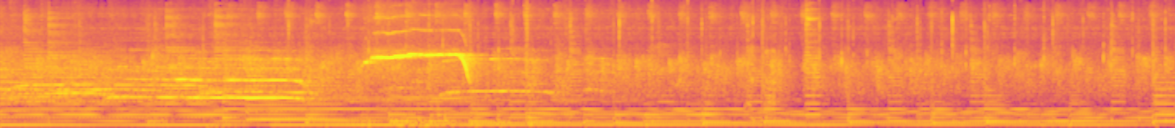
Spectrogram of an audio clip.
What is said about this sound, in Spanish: Vamos a darle un aplauso que haga temblar el suelo bogotano. Damos un fuerte aplauso al campeón de campeones.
